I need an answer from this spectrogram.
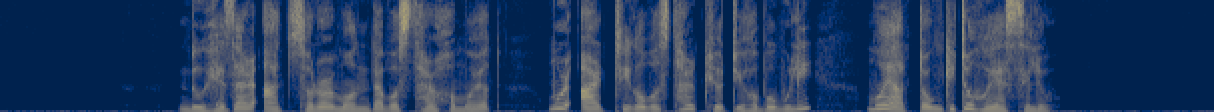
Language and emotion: Assamese, fearful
